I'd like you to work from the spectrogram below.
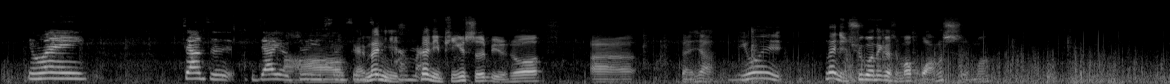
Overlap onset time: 2.8 s

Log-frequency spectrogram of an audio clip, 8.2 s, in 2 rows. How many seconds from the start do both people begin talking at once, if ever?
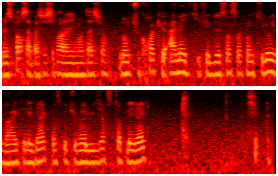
none

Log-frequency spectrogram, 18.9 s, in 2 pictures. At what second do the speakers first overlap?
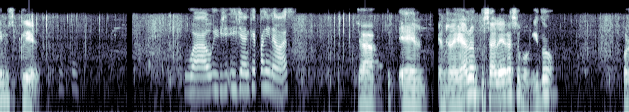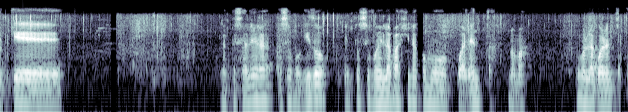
none

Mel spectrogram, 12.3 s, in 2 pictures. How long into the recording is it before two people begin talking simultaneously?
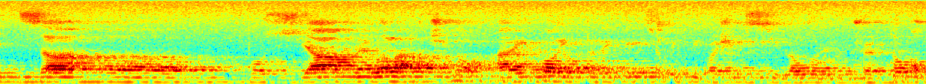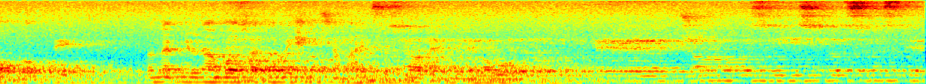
7.6 s

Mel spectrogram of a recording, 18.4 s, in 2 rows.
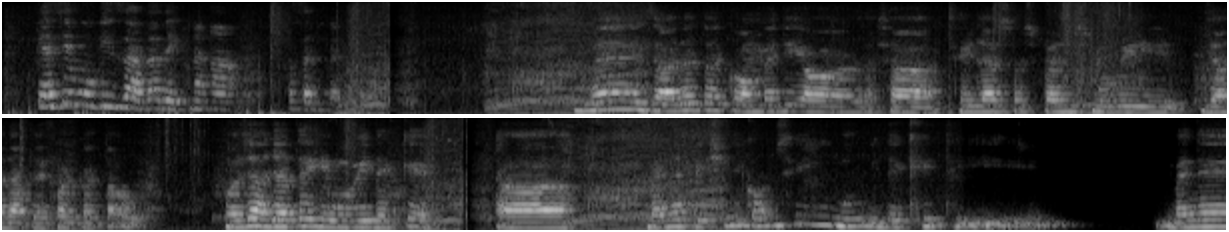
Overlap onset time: none

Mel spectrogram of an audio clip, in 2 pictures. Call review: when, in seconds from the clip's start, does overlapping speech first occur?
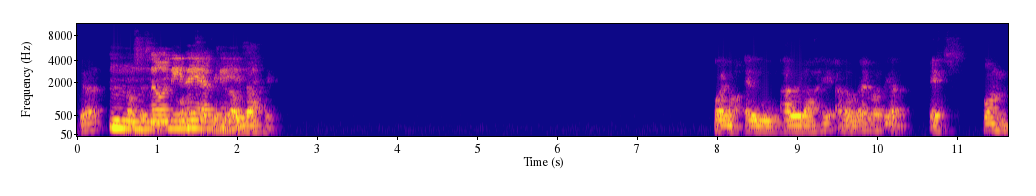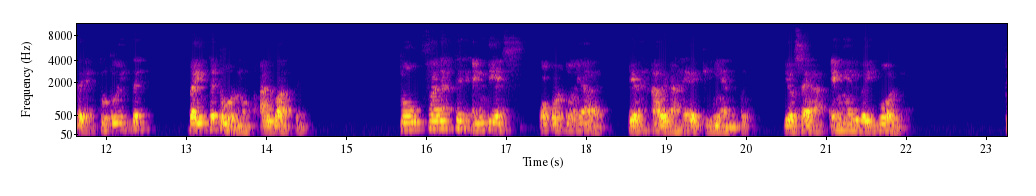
0.6 s

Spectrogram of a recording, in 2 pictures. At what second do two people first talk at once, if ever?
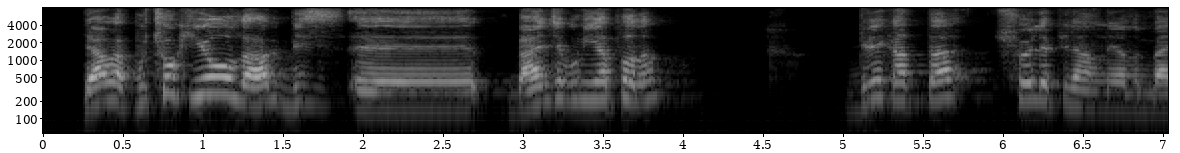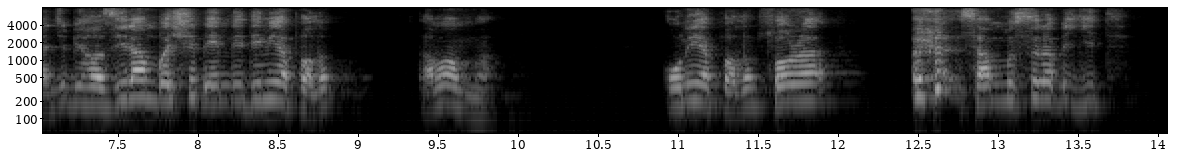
none

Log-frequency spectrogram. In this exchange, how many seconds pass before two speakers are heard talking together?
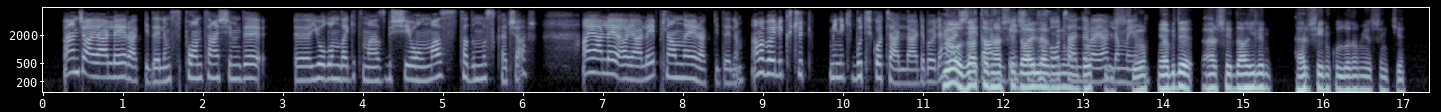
11.2 s

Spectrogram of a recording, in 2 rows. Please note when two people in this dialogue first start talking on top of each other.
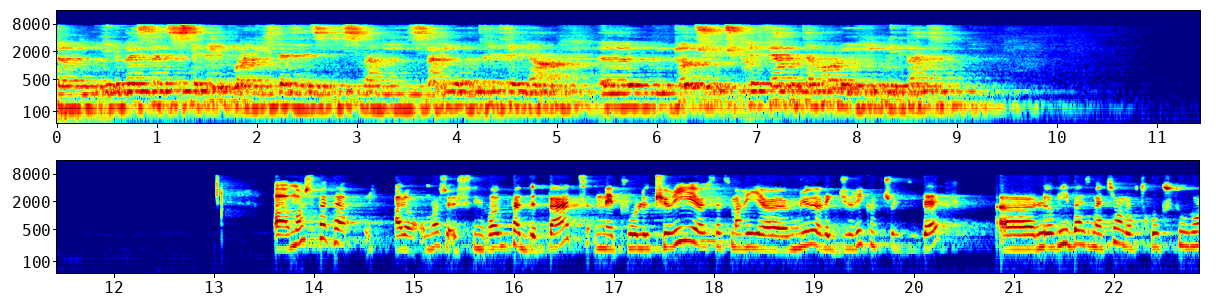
none

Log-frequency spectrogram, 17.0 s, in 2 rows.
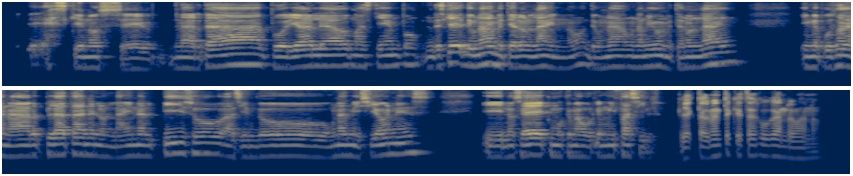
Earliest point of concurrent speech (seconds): none

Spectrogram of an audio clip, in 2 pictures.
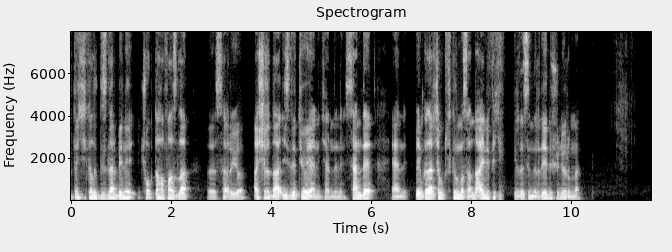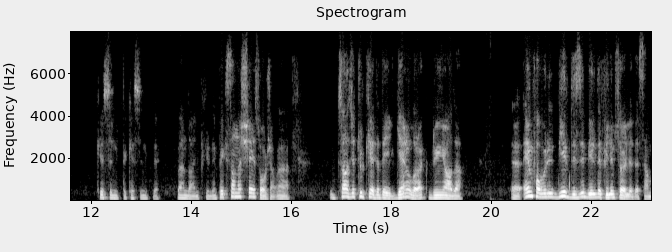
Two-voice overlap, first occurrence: none

